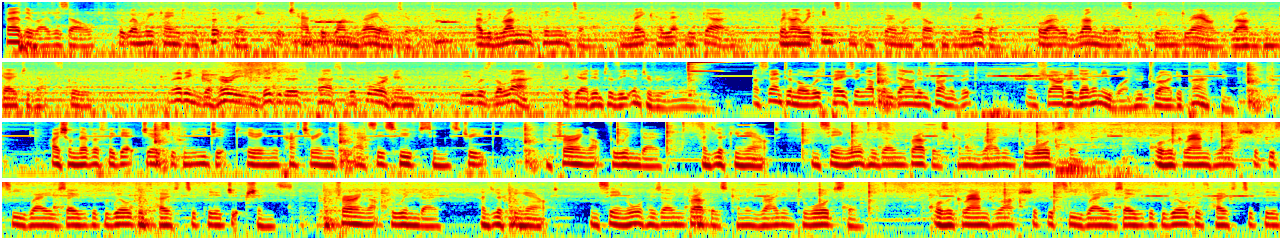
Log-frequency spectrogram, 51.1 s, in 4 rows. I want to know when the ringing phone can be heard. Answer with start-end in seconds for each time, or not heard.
2.9-4.5, 22.4-23.6, 36.0-37.0.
